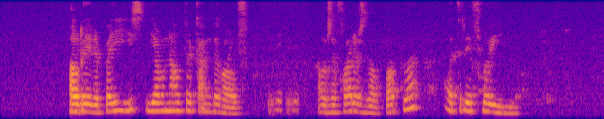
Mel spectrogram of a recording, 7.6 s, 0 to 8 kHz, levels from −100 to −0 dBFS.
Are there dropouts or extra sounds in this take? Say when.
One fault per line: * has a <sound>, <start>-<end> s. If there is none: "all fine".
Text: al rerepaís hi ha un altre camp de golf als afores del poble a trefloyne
* has a laugh, 3.3-3.7 s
